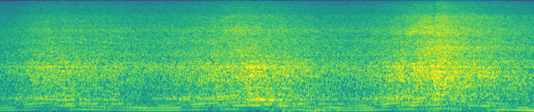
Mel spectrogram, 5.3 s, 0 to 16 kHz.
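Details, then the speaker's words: 2.0 TSI VW Scirocco first start after repairing an engine knock: engine held at raised revs, smooth and even with good oil pressure and no knocking; normal running. "i'm just giving it some revs and monitoring the oil pressure which is really good just so the engine isn't you know at idle it sounds good"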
